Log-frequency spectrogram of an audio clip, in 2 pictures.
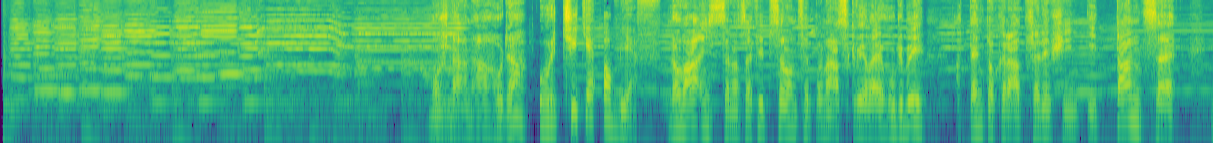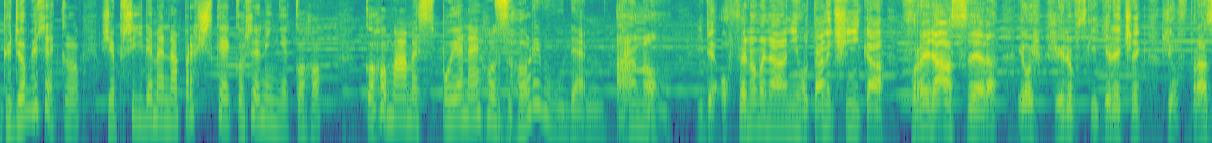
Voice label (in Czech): radio spot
